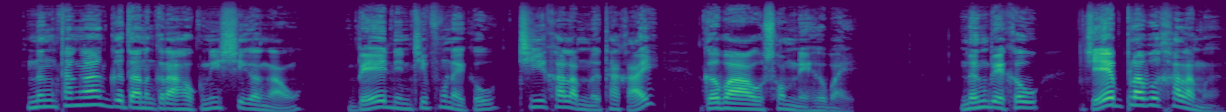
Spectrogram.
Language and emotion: Bodo, disgusted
